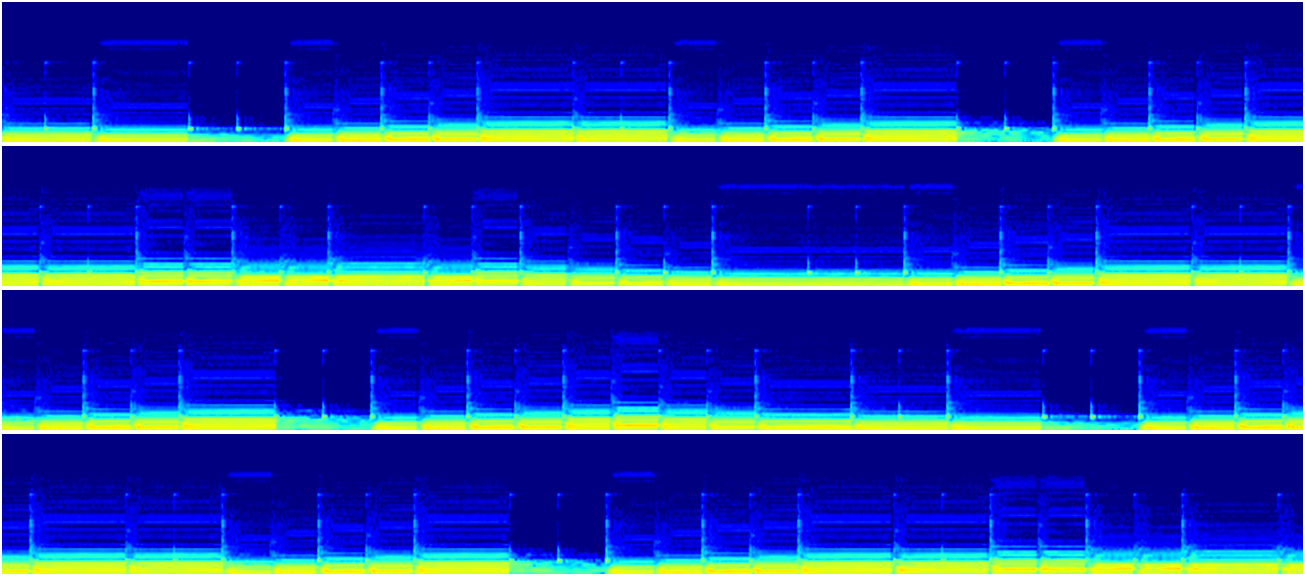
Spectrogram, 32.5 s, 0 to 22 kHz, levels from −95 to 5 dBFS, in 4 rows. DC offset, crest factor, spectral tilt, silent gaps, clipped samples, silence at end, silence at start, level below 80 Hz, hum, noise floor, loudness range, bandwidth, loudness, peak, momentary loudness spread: under 0.1%; 12 dB; -4 dB/octave; none; under 0.1%; 0 s; 0 s; under -90 dBFS; none; -50 dBFS; 2 LU; 12.5 kHz; -30 LUFS; -18 dBFS; 5 LU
